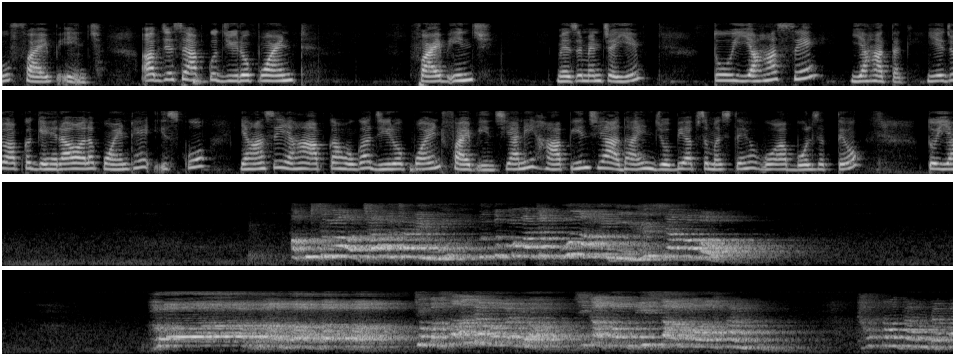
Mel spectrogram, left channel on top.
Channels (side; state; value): both; different; correlation 0.00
